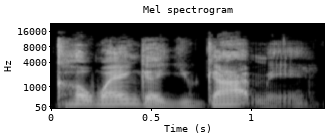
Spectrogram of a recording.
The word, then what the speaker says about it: Cahuenga: It took me a while to get Cahuenga. And LA people are not chill about you mispronouncing the name. They will let you have it.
